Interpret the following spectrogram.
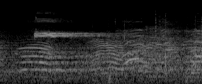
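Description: Volleyball arena crowd murmur with faint background voices, under one long, steady, high whistle blast of about a second, fitting the referee's whistle that authorizes the next serve.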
